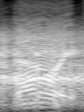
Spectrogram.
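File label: Russian calm; Ka-50; Wingman; DCS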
